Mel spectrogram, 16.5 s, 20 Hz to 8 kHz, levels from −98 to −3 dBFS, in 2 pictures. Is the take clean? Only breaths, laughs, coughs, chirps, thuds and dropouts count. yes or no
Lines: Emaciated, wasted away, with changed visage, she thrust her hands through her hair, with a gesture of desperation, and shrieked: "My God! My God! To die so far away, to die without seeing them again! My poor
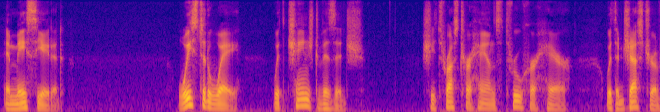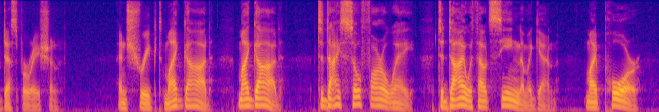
yes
